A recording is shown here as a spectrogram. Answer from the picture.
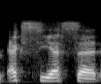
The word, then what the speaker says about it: XCSSET: Um, XCS set is how I like to pronounce it.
